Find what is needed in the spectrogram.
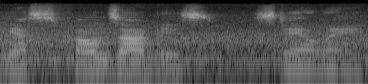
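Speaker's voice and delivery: ordinary talk, nothing marked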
